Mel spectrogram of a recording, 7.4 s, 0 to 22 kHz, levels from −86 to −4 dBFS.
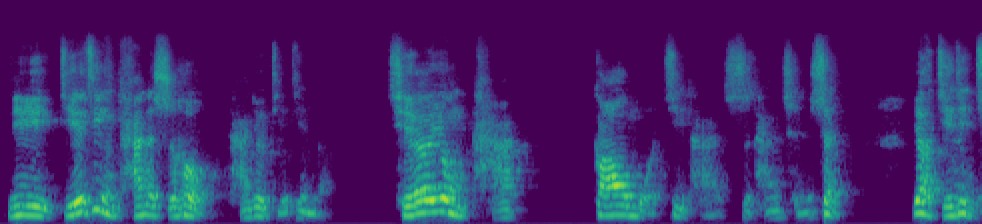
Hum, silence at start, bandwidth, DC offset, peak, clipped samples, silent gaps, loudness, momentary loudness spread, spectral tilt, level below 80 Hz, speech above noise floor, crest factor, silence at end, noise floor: none; 0.05 s; 11.5 kHz; under 0.1%; -10 dBFS; under 0.1%; none; -27 LUFS; 18 LU; -5 dB/octave; -76 dBFS; 42 dB; 18 dB; 0 s; -69 dBFS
